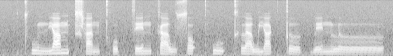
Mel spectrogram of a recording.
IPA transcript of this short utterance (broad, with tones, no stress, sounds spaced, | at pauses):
tʰ u˩˦ n j a˧ m t͡ɕʰ a˩˦ n kʰ o˨˩ k̚ s e˧ n k a˨˩ w s ɔ˥˩ ʔ kʰ w u˦˥ ʔ kʰ l a˧ w j a˥˩ k̚ t ɤː˨˩ k̚ l e˧ n l ɤː˧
